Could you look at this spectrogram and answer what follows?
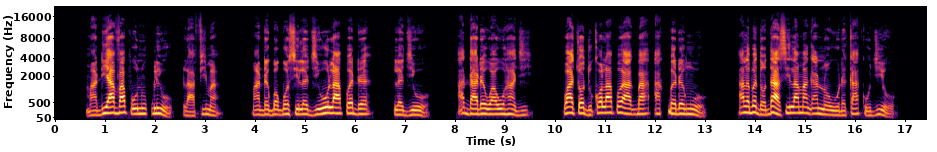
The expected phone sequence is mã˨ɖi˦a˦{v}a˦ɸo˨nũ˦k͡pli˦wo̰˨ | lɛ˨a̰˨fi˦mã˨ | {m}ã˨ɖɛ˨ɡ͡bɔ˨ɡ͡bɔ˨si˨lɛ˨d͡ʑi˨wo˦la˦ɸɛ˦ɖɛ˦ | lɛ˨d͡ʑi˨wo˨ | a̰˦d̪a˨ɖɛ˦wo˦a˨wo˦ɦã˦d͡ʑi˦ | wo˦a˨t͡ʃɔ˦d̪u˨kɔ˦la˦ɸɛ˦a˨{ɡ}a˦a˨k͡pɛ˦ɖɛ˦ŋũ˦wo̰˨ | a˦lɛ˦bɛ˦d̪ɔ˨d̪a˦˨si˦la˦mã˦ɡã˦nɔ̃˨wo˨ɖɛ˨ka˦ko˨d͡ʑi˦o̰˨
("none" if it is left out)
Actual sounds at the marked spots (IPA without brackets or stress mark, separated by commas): v, m, ɡ͡b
